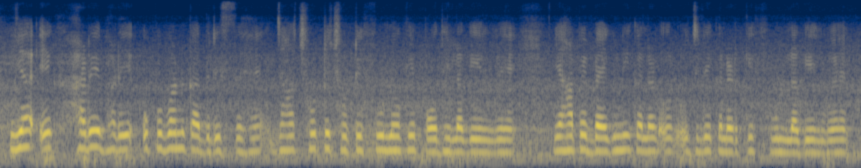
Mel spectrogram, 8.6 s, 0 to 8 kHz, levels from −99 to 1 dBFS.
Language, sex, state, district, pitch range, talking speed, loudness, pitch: Kumaoni, female, Uttarakhand, Uttarkashi, 195-225 Hz, 175 wpm, -21 LUFS, 210 Hz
